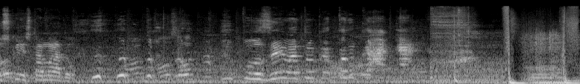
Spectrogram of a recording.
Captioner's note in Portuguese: risos; risos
